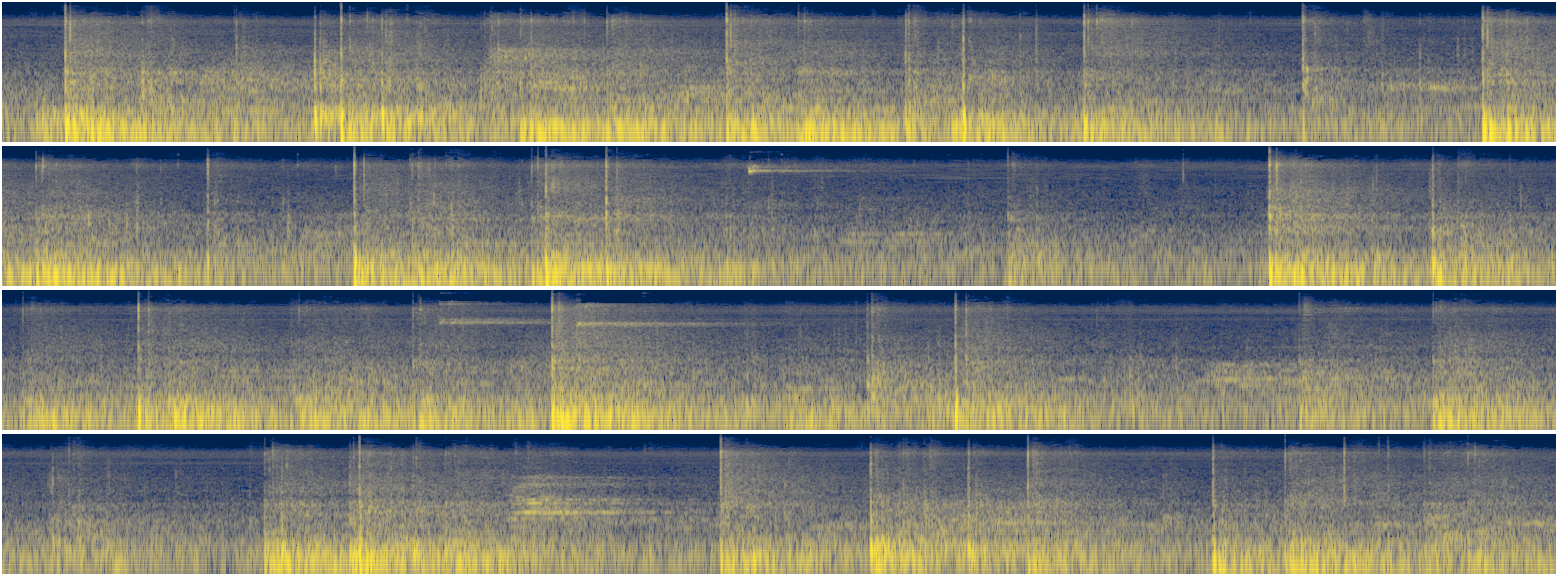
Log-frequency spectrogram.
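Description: Basketballs bouncing irregularly on a hardwood gym floor, with sharp thuds coming every second or so, mixed with indistinct voices.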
